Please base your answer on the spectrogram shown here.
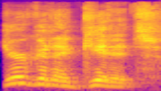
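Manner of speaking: growled, snarling voice. Voicing a monster struck in the back as she passes: snarling.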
